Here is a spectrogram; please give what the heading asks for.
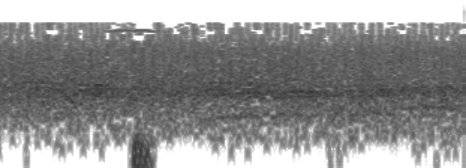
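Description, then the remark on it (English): A crowd claps hard and steadily, a dense, continuous wash of many hands with no voices above it, holding the same level throughout. “Clap your hands so hard they turn red.”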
